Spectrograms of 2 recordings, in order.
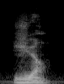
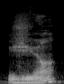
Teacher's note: avec la semi-voyelle au milieu, qui est un UE et non pas un OUE. C'est un UE, un peu comme un U.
